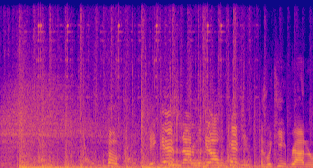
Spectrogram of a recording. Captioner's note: shouting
